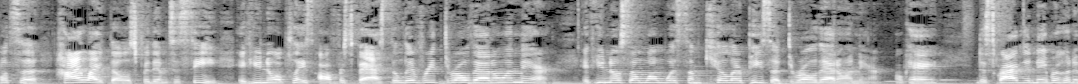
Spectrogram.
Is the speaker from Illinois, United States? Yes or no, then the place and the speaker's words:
yes; Chicago, Illinois, United States; Growing up in Chicago, Illinois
